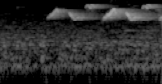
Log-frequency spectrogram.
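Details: Japanese tit in Haenam, South Korea: a short, bright run of high whistled notes, each sliding down into a lower note, delivered in quick succession.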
